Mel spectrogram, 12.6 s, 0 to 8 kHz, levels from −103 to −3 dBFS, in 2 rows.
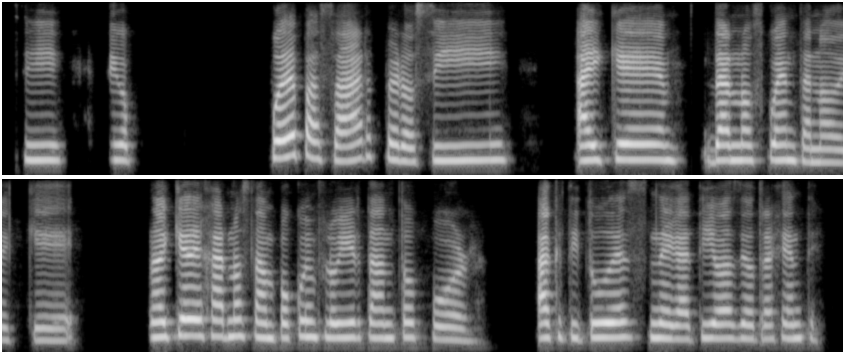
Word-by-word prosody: Sí, 265 -1 -3 0.3
digo 265 -1 -4 1.0
puede 310 +3 +7
pasar, 285 -1 +1
pero 250 -4 0
sí, 260 +2 -3 0.5
hay 260 0 +5
que 270 -1 +2
darnos 260 0 +2
cuenta, 265 -3 0
¿no?, 230 0 -3
de 220 -2 -7
que, 205 -1 -8 0.5
no 260 - +3
hay 265 0 +4
que 290 - +5
dejarnos 280 -1 +4
tampoco 250 +1 -1
influir 255 -1 0
tanto 255 0 -2
por 215 -3 -6 0.4
actitudes 255 +1 +1
negativas 245 0 0
de 245 - -2
otra 235 0 -5
gente. 245 0 -6
255 Hz, 125 wpm, -23 LUFS, 245-265 Hz, 1.0 s, puede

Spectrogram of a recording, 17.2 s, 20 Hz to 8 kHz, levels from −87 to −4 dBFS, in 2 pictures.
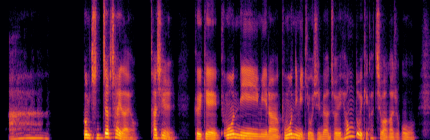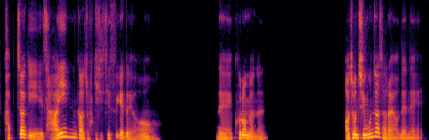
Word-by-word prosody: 아. 155 +6 -8 0.8
그럼 175 -1 +6
진짜로 170 +5 +5
차이 190 -8 +3
나요. 90 -3 -3 0.2
사실 150 - 0 0.3
그 135 - +1
이렇게 120 -4 +3
부모님이랑 135 - +1
부모님이 165 -4 +2
이렇게 120 +2 -6
오시면 110 +1 -5
저희 110 0 -3
형도 230 - -1
이렇게 - - -1
같이 155 -5 -5
와 105 -2 -2
가지고 100 -2 -7 0.3
갑자기 140 - +1
4 105 +7 0
인 215 -2 +3
가족이 145 -3 -2
이제 105 +1 -8
쓰게 150 +8 -1
돼요. 100 +1 -6 1.1
네 95 -4 -3
그러면은 130 - +1 1.5
아 135 +1 +3
전 175 +2 +6
지금 170 +1 +4
혼자 235 +4 +4
살아요 95 - -2
네네. 90 -1 -7
130 Hz, 255 characters per minute, -22 LUFS, 105-160 Hz, 1.5 s, 그럼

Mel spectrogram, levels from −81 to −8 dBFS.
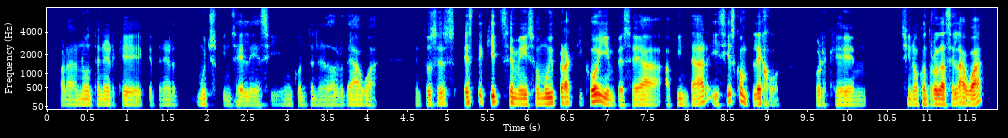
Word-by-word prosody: para 95 -1 -9
no 100 -1 -4
tener 100 +1 -6
que 95 -1 -5
que - - -18
tener 95 0 -13 0.2
muchos 105 -1 -8
pinceles 90 -1 -8
y 95 0 -22
un 100 +1 -15
contenedor 95 0 -12
de 100 - -6
agua, 95 -4 -5 0.4
entonces, 100 +4 -6
este 125 +3 0
kit 135 - +3
se 125 - +1
me 105 -1 +3
hizo 105 +1 -1
muy 115 +2 +5
práctico 100 -8 +5
y - - +5
empecé 95 0 -2
a 95 -2 +1
a 85 - -10
pintar, 100 -6 0
y - - -5
sí - - -4
es - - 0
complejo, - - +1 0.4
porque, 95 +1 -4
em, 90 0 -12 0.4
si - - -6
no 100 0 -1
controlas 105 -1 +4
el - - +2
agua, - - +6
95 Hz, 185 wpm, -26 LUFS, 95-105 Hz, 0.4 s, agua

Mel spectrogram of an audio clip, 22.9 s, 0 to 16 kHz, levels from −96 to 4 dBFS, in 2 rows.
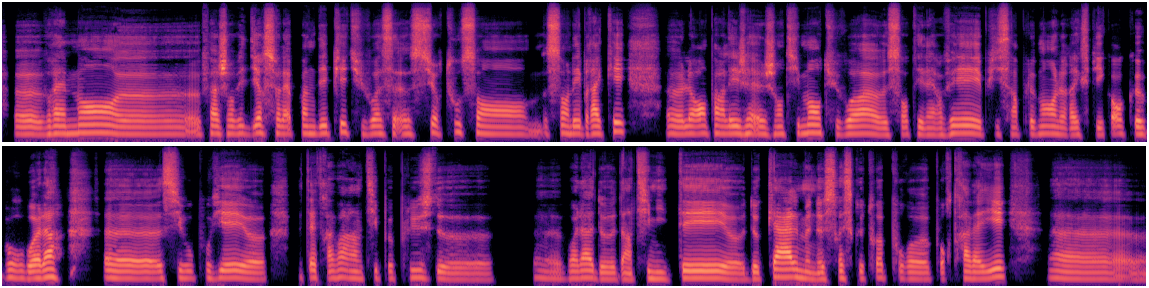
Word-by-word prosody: heu, 145 -1 0
vraiment, 160 +3 +2
heu, 145 0 -3
enfin 160 +3 -1
j'ai 155 0 +7
envie 155 +1 -5
de - - -18
dire 165 +3 +1
sur 160 0 +6
la 150 - 0
pointe 160 -1 -5
des 160 +1 -2
pieds. 185 +4 -1
Tu 150 -2 -4
vois? 155 +1 -2
S 150 - +2
heu, 150 - -3
surtout 165 +4 +1
sans, 150 -3 +1
mmh, - - -15
sans 160 +2 +5
les 155 0 -1
braquer, 155 +6 +1 0.4
heu, 155 -1 -2
leur 155 0 0
en 160 - +3
parler 155 0 -1
g 155 0 0
gentiment. 155 +4 +1
Tu 145 - -7
vois? 155 0 +1
Heu, - - -3
sans 140 +1 +2
t'énerver 145 +3 -1
et 145 - 0
puis 145 +2 -8
simplement 145 +2 -1
en - - +2
leur 140 -2 -4
expliquant 135 +2 -2
que 150 - -4
bon 145 +1 -4
voilà, 145 +4 +4 0.4
heu, 140 -2 +1
si 150 - +4
vous 145 0 -7
pouviez, 150 +1 +1
heu, 130 -1 -1 0.3
peut-être 155 -2 -4
avoir 150 +1 -2
un 145 - -3
petit 145 +3 -3
peu 140 0 -10
plus 155 0 -2
de, 120 -2 -6 0.4
heu, 150 -2 -11
voilà 150 +2 0
de 130 -2 -3
d'intimité, 140 +3 +2
heu, 125 -1 -3
de 135 +2 -1
calme 165 +2 +5
ne 130 -1 -2
serait-ce 140 +3 +4
que - - -8
toi 155 +3 -6
pour, 135 -1 -7
heu, 130 0 -2
pour 125 0 -9
travailler, 145 +5 +2 0.4
heu, 130 - -4
145 Hz, 185 wpm, -24 LUFS, 140-155 Hz, 0.4 s, j'ai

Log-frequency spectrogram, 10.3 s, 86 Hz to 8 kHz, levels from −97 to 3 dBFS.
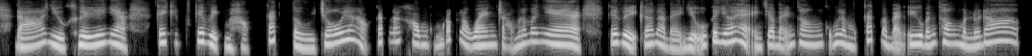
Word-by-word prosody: Đó, 200 +7 +1
nhiều 200 -6 +3
khi 215 +4 +3
á 240 - +3
nha, 235 -6 +2 0.3
cái 260 - +2
cái 260 -2 -15 0.2
cái 280 - +5
việc 220 -8 +3
mà 180 -1 -3
học 170 -2 -7
cách 295 +1 0
từ 175 -4 0
chối 250 - +3
á, 335 - +2
học - - -3
cách 265 +1 -3
nói 280 +1 -4
không 230 -5 -2
cũng 205 +1 -8
rất - - -5
là - - +1
quan 210 +2 +2
trọng 195 -3 -7
lắm 235 - -2
á 280 - 0
nha. 230 -7 +3 0.3
Cái 255 +1 +3
việc 225 -7 +4
á 230 +1 +2
mà 235 -3 0
bạn 165 -1 -4
giữ 170 - +2
cái 285 -1 +2
giới 270 +3 +3
hạn 215 -9 0
cho 210 +3 0
bản 205 +4 -3
thân 230 -2 -2
cũng 230 +1 -5
là 245 - +1
một 190 -4 -5
cách 305 +1 -2
mà 240 - -1
bạn 195 - -2
yêu 230 0 +3
bản 215 +4 -1
thân 245 -3 -1
mình 195 -3 -1
nữa 200 +2 -1
đó. 280 +1 0
230 Hz, 295 wpm, -22 LUFS, 200-260 Hz, 0.3 s, cái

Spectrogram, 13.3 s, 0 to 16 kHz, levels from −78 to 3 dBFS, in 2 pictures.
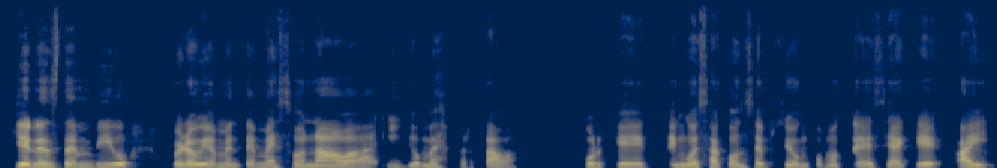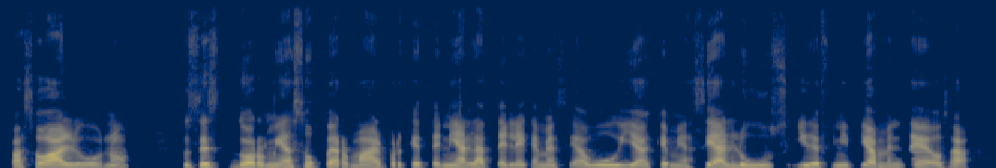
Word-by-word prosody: quién 235 0 +8
está 250 0 +4
en 235 -1 -3
vivo? 235 +2 +2 0.3
Pero 205 +2 +5
obviamente 225 0 +1
me 240 -1 -1
sonaba 195 +6 +2
y 185 - -13
yo 180 - -1
me 210 +4 -2
despertaba, 175 -3 -3 0.4
porque 175 -3 -1
tengo 200 +1 0
esa 210 +2 +1
concepción, 190 -3 -3
como 200 +1 -7
te 170 - -3
decía 195 +3 0
que: 180 -2 +1
"¡Ay! 200 -2 +3
Pasó 190 +1 0
algo", 175 -4 +4
¿no? 205 +7 -5 0.3
Entonces, 235 +4 0
dormía 205 +5 +2
supermal 210 -4 0
porque 235 -7 -4
tenía 185 +6 0
la 245 -1 +2
tele 200 +1 -2
que 225 - -6
me 195 -2 -3
hacía 190 +1 -5
bulla, 190 0 0
que 180 -1 -2
me 170 -1 -6
hacía 205 +5 +3
luz 205 -1 -3
y 185 - -2
definitivamente, 210 +6 -1
o 190 - -2
sea, 175 -1 -2
195 Hz, 195 wpm, -26 LUFS, 185-220 Hz, 0.4 s, quién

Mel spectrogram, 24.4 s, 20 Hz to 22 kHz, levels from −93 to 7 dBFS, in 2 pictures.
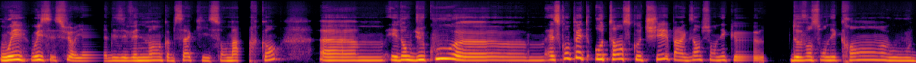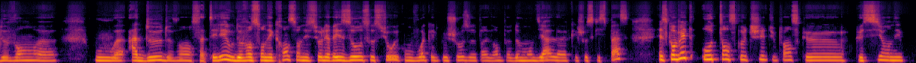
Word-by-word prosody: Oui. 230 +2 +9
Oui, 235 +2 +6
c'est 210 -1 -5
sûr, 195 -1 -2
il 180 - -2
y - - -5 0.3
a - - -7
des 190 +1 -1
événements, 195 +2 +1
comme 195 -2 -6
ça, 210 +4 -4
qui 200 -3 -8
sont 185 +2 -7
marquants. 195 +8 -4 0.5
Hem, 205 0 +1
et 220 -2 +5
donc 240 0 +6
du 240 +3 +7
coup 310 +5 +7
hem, 210 -2 0
est-ce 240 -1 +1
qu'on 325 0 +1
peut 375 - +2
être 270 -8 0
autant 285 +1 +3
scotché, 275 +1 -1
par 235 -4 -3
exemple, 230 +4 -4
si 235 0 -10
on 215 - -5
est 225 0 -3
que 105 - -6 0.3
devant 210 +2 +4
son 215 0 -2
écran 225 +2 -2
ou 190 -1 -1
devant 200 +2 -4
heu, 185 0 -7 0.5
ou, 195 -1 0
heu, - - -3
à 195 - +1
deux, 205 +5 +1
devant 195 -1 -5
sa 190 - -7
télé 220 +6 +2
ou 230 - +5
devant 195 +1 +5
son 200 +1 +1
écran, 200 +5 -1
si 230 -1 -5
on 210 - -1
est 200 - +2
sur 195 +3 -2
les 205 -1 +3
réseaux, 210 +2 +4
sociaux 205 - -4
et 115 - -4
qu'on 200 -1 -6
voit 200 +3 -3
quelque 200 -1 -8
chose, 200 +1 -7
heu, 190 - -7
par 190 0 -11
exemple, 190 0 -10
de 185 +1 -6
mondial, 195 +2 -2
heu, 190 -1 -5
quelque 185 -1 -17
chose 195 -1 -7
qui - - -12
se - - -13
passe? 300 0 -6 0.4
Est-ce 235 -4 +1
qu'on 275 -1 +7
peut 325 - +7
être 360 +4 +2
autant 270 0 +2
scotché, 250 -1 -5
tu 220 -4 -14
penses 225 +2 -7
que 210 0 -3 0.2
que 195 - -1
si 190 +5 -3
on 215 -2 0
est 205 -1 -1
210 Hz, 210 wpm, -19 LUFS, 195-230 Hz, 0.5 s, Oui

